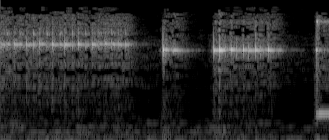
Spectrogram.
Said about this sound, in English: Well, there's got to be some legal way to kill xylophone players.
